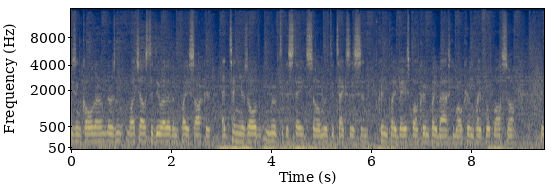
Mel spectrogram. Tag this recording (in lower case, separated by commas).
speech, music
